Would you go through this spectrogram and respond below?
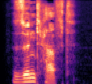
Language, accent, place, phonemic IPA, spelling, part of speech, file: German, Germany, Berlin, /ˈzʏnthaft/, sündhaft, adjective, De-sündhaft.ogg
- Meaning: sinful, wicked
